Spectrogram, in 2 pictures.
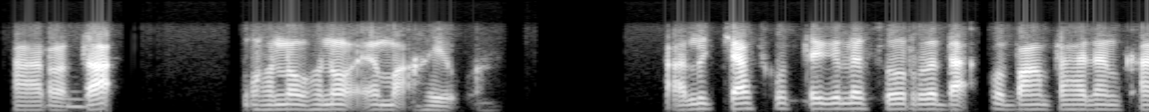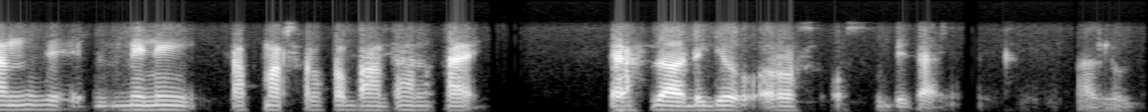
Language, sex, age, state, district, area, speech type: Santali, male, 30-45, West Bengal, Bankura, rural, conversation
